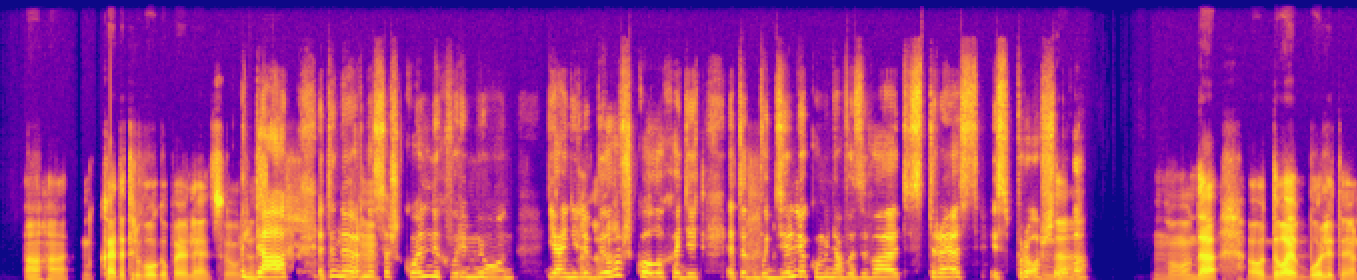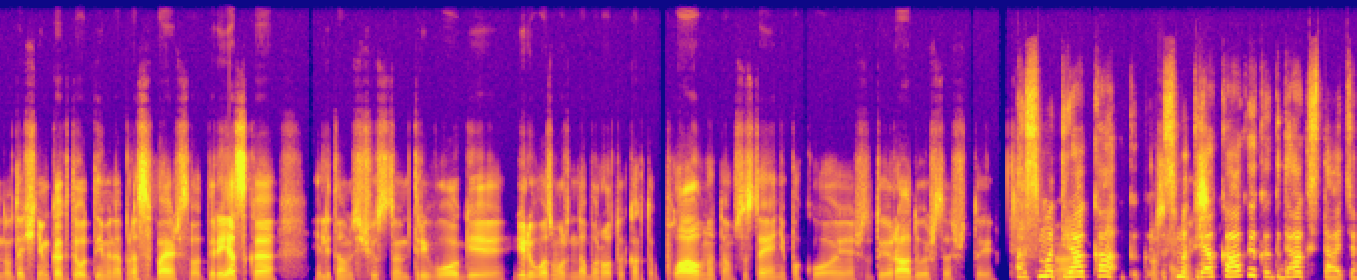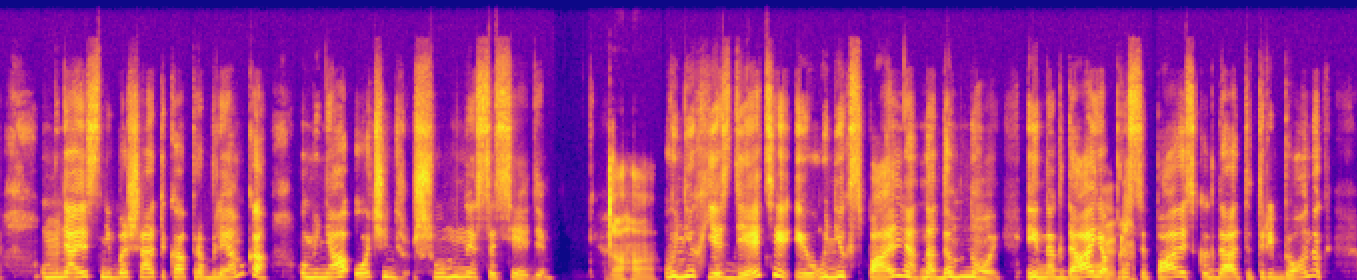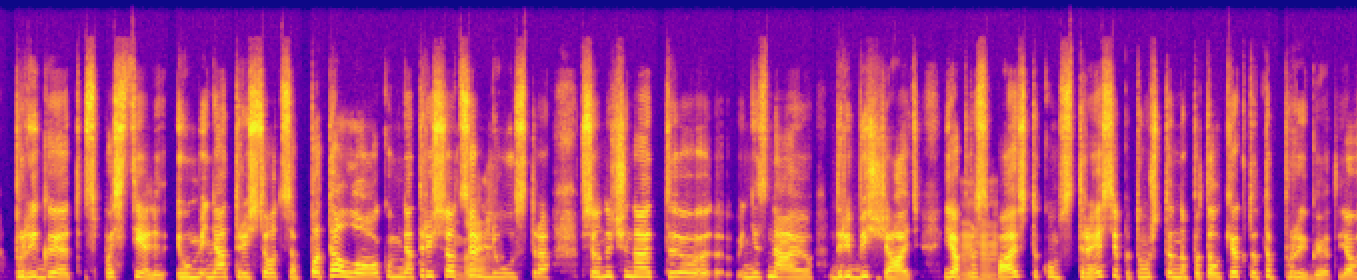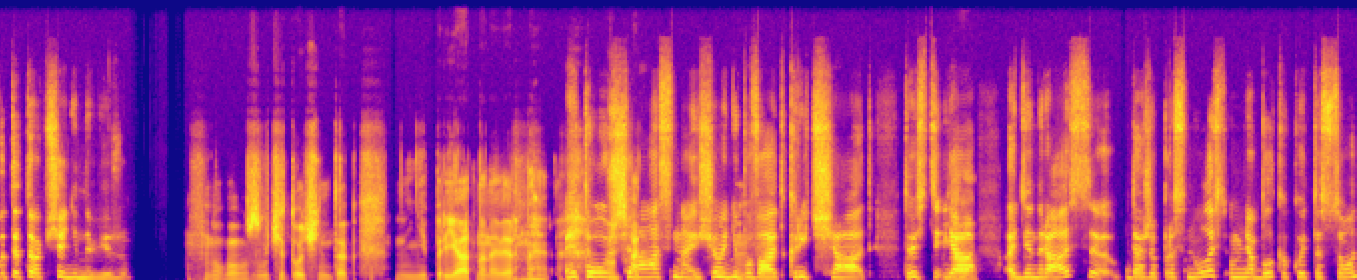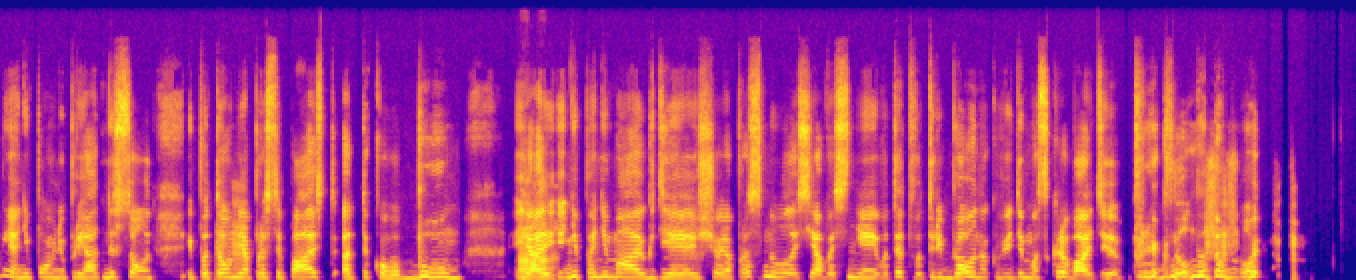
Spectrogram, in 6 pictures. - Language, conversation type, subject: Russian, podcast, Как начинается твой обычный день?
- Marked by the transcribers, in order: chuckle; tapping; chuckle; chuckle; chuckle; laughing while speaking: "наверное"; other background noise; laughing while speaking: "прыгнул надо мной"; chuckle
